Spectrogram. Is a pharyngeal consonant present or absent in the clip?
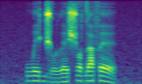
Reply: absent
